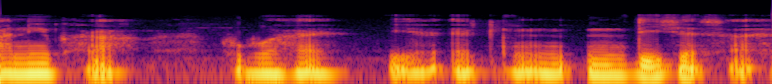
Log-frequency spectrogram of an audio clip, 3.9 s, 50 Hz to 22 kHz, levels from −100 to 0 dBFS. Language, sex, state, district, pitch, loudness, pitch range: Hindi, male, Uttar Pradesh, Lucknow, 110 Hz, -17 LUFS, 105-120 Hz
